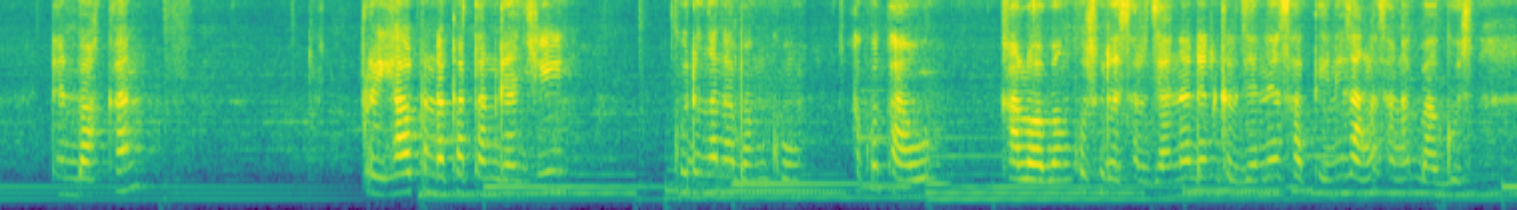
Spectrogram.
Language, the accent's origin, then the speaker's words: Indonesian; Medan, North Sumatra, Indonesia; asal aku dari Medan.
